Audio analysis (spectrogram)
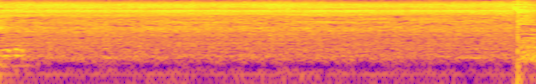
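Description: Fish frying in a pan with salt and turmeric gives off a steady, even hiss and sizzle that stays level throughout, with a small clink near the end.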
